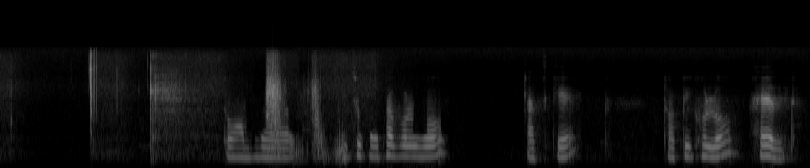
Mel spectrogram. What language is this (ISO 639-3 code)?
ben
